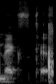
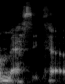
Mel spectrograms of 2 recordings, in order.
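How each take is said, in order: First: Said in the usual way. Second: Mexico said as "MESS-ee-co"; playful mispronunciation. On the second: Shown as a demonstration. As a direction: drop the k sound in Mexico: "Messico". Alternative saying after "or.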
